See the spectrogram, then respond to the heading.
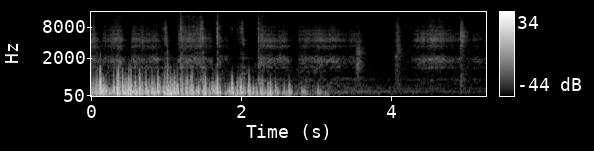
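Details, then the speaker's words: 52-inch Fasco Charleston ceiling fan, second generation, stack motor, about 1980s, after switch-off from high: rhythmic thumping of two to three beats a second fading during a long spin-down; owner unsure whether bearings or capacitor. "It's got a good spin down time to it, so I don't know if that's the bearings. I mean, feel free to comment if you know exactly what was causing it to make that noise."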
